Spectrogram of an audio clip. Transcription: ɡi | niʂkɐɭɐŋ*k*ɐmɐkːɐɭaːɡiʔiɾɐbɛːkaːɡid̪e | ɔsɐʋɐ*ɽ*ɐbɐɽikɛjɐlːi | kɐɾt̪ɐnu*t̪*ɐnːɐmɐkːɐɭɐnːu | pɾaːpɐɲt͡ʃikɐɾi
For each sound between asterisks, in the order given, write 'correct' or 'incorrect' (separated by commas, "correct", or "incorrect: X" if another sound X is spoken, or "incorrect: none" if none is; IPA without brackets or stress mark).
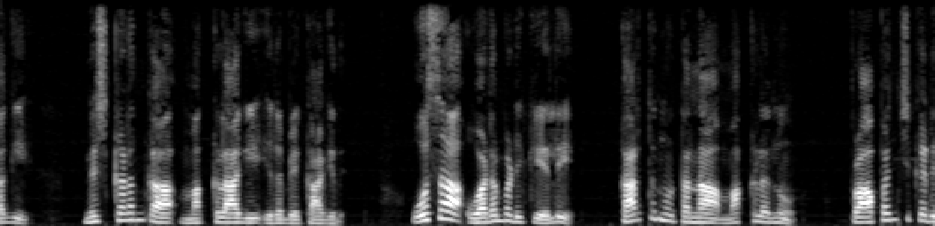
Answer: correct, correct, correct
